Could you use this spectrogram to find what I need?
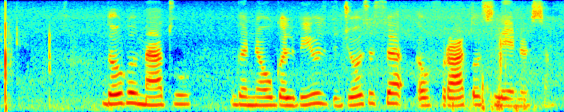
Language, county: Lithuanian, Marijampolė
